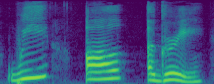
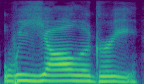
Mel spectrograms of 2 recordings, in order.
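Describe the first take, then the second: First: The words are said separately without a linking sound. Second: A y sound links 'we' into 'all'. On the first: The speaker calls it wrong. "It's not like we all agree" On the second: The speaker calls it right. "We're adding that Y"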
